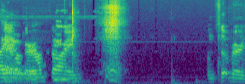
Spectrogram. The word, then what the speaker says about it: Kyogre: Okay, it's actually Kyogre. It's actually pronounced Kyogre.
